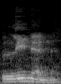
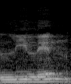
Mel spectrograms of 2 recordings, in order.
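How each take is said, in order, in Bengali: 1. মাঝের ব্যঞ্জনটি N ধ্বনি। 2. মাঝের ব্যঞ্জনটি L ধ্বনি।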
